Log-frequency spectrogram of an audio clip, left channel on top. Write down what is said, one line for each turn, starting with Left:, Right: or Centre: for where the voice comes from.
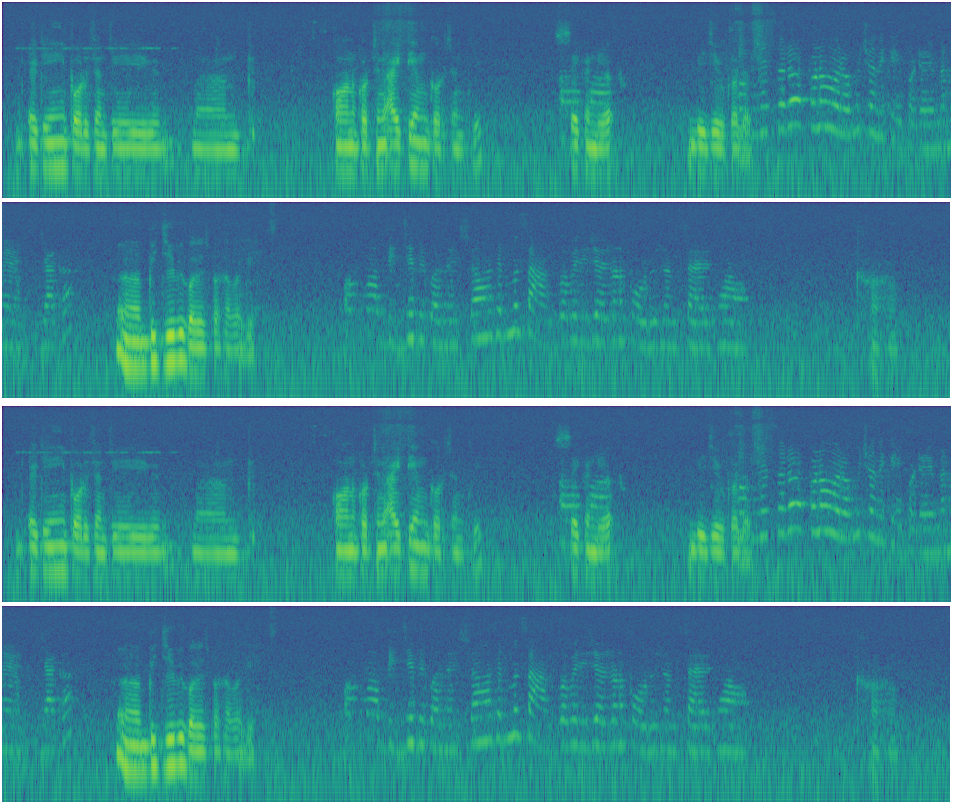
Left: ଏଠି ହିଁ ପଢୁଛନ୍ତି ଟି ମନ୍ କଣ କରୁଛନ୍ତି ଆଇ ଟି ଏମ କରୁଛନ୍ତି?
Right: ଓହୋ।
Left: Second year? BJP college
Right: Bhubaneswar ଆପଣ ରହୁଛନ୍ତି କି ପଟେ ମାନେ ଜାଗା?
Left: ଅ ବି ଜେ ବିି କଲେଜ୍ ପାଖା ପାଖି।
Right: ଓ ବିଜେପି କଲେଜ ହଁ ସେଠି ମୋ ସାଙ୍ଗ ବି ଦି ଚାରି ଜଣ ପଢୁଚନ୍ତି ସାର୍ ହଁ
Left: ହଁ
